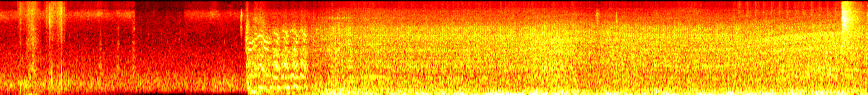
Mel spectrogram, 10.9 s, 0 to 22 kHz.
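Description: Tractor engine in Farming Simulator 22, reversing a trailer on a farm; quiet mechanical sounds give way to a sudden louder, steady engine rumble that continues close up, with no one talking.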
